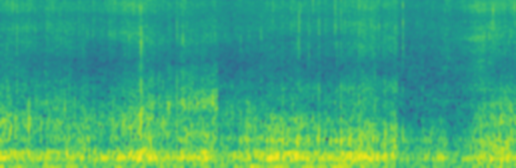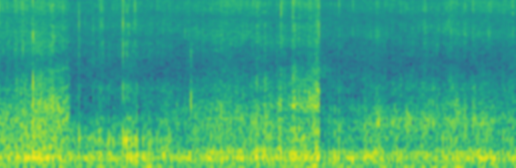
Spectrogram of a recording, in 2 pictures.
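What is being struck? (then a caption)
Foam microphone windscreen. Long acrylic nails scratch with both hands across the soft, porous black foam windscreen on a white USB microphone. The result is a continuous, muffled, rumbling scratch heavy in the low and low-mid range, with a faint steady tone and almost nothing bright. It dips briefly in loudness about four seconds in before resuming at a steady level.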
